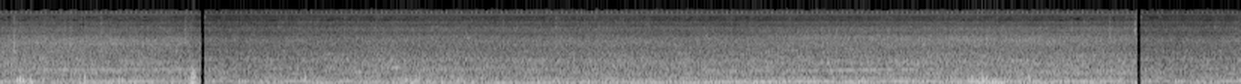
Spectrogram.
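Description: Steady low hum of an idling vehicle engine under outdoor background noise, with a sharp click about a second in.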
